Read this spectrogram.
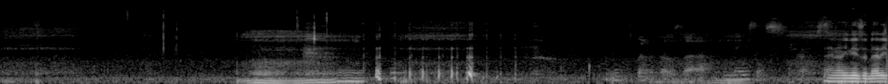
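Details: A dog, called the world's loudest snorer, asleep after a visit: low rumbling snores with irregular snorting and small sounds over a quiet room.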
